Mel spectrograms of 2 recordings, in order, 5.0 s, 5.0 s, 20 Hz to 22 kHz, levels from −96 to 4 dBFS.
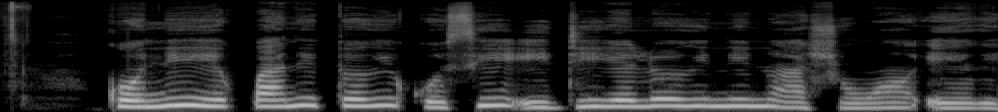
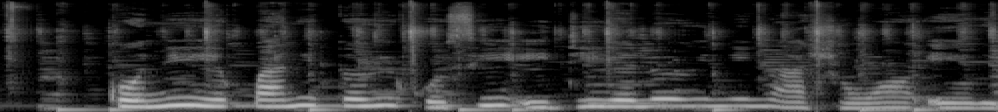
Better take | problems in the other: first | noise reduction (classical method log-MMSE)

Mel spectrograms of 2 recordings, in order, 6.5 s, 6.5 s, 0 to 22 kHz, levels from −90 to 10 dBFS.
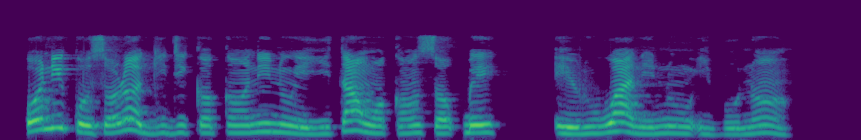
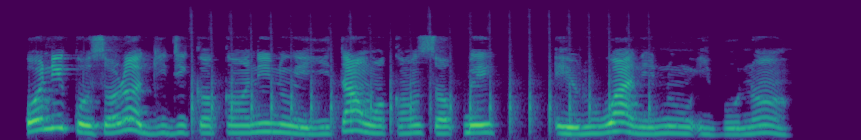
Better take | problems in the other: first | noise reduction (neural mask model RNNoise)

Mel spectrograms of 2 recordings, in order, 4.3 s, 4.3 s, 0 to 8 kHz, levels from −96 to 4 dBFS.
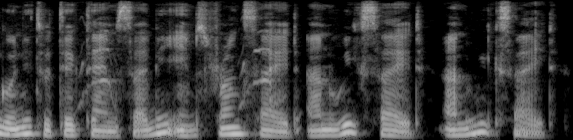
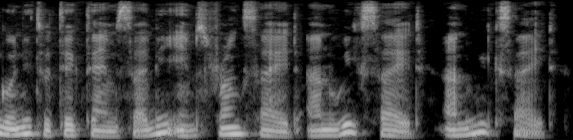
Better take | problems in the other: second | noise reduction (neural mask model RNNoise)

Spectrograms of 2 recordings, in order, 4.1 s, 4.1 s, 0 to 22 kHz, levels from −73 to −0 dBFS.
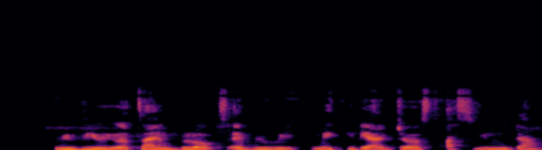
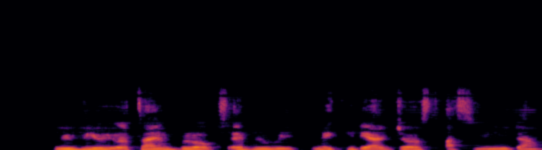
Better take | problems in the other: first | noise reduction (neural mask model DeepFilterNet 3)

